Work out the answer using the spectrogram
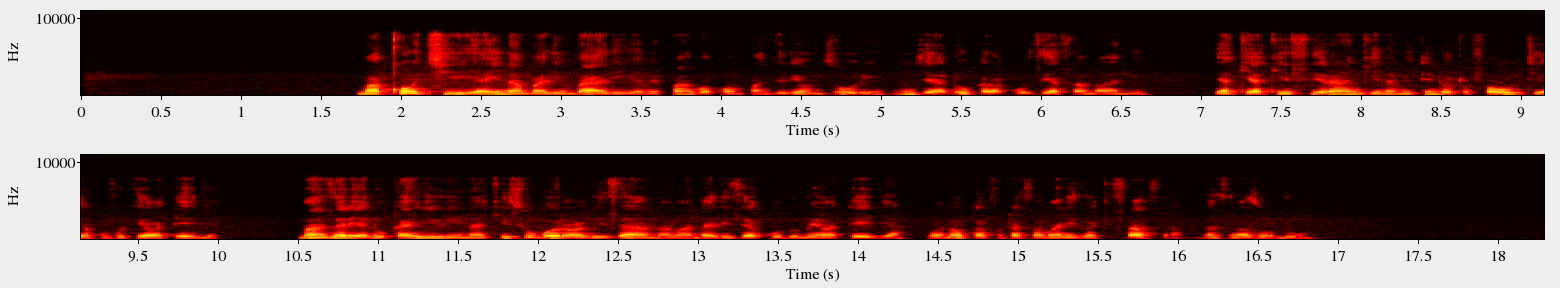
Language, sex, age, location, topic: Swahili, male, 25-35, Dar es Salaam, finance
